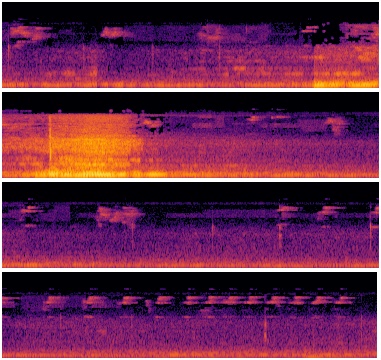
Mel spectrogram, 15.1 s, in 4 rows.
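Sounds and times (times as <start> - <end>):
low steady hum: 0.0 - 12.2.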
